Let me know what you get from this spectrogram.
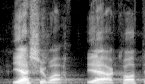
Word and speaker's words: Yeshua: There's a kind of a combination of Hebrew and Aramaic that would be pronounced Yeshua.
